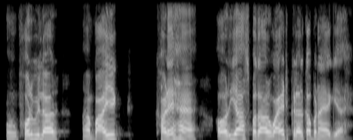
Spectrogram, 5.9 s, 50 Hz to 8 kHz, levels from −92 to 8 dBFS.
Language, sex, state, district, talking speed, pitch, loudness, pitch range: Hindi, male, Bihar, Supaul, 155 wpm, 190 Hz, -16 LUFS, 180-200 Hz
